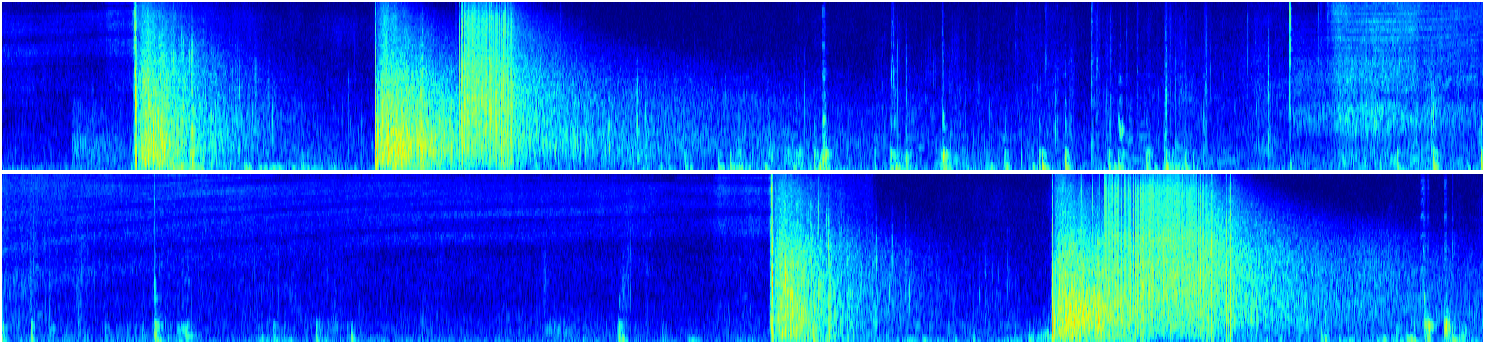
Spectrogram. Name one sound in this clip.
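Fireworks bang loudly outdoors and echo away.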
